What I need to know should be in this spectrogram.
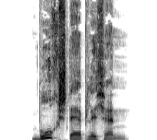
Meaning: inflection of buchstäblich: 1. strong genitive masculine/neuter singular 2. weak/mixed genitive/dative all-gender singular 3. strong/weak/mixed accusative masculine singular 4. strong dative plural
- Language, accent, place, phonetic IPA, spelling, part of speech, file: German, Germany, Berlin, [ˈbuːxˌʃtɛːplɪçn̩], buchstäblichen, adjective, De-buchstäblichen.ogg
